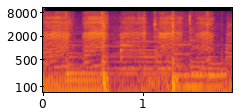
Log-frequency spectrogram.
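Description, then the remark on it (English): A high-ball duck call blows a loud hail call: a long, raspy string of quacks run together with brief breaks, no one talking over it. “Here come the ducks, hit the high baller.”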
